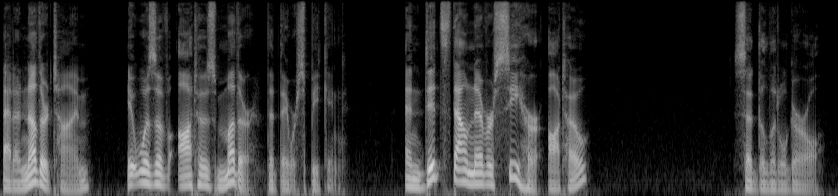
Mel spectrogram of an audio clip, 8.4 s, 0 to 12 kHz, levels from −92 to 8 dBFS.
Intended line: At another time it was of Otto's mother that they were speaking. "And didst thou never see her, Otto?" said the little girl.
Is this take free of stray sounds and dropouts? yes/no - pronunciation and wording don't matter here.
yes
